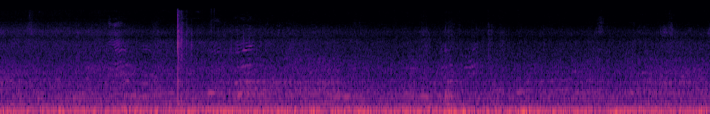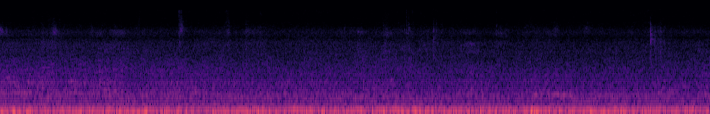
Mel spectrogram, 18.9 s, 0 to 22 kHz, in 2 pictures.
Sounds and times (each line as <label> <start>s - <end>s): people 1.0s - 13.0s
